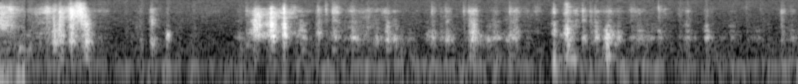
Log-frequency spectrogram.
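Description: A plastic box clicks as a hand taps it.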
